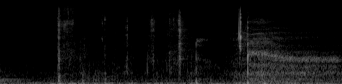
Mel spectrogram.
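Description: Tarot cards are shuffled and drawn in soft, quick riffles and snaps, a few separate flicks and slides close up with no talking.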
